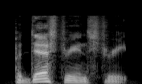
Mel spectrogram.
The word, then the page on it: pedestrian street: American English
